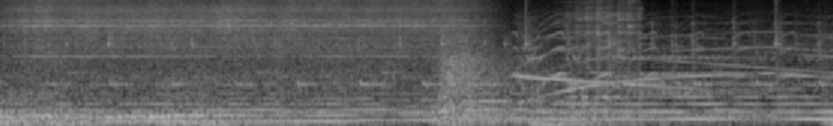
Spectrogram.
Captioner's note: sirens blaring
